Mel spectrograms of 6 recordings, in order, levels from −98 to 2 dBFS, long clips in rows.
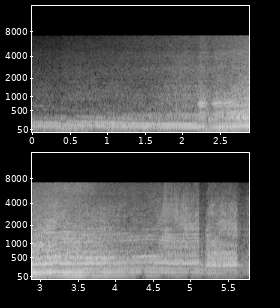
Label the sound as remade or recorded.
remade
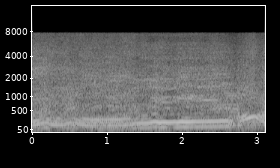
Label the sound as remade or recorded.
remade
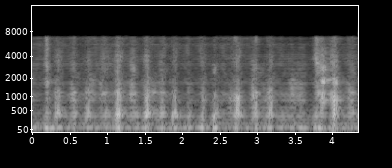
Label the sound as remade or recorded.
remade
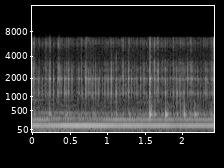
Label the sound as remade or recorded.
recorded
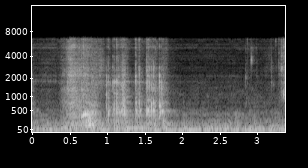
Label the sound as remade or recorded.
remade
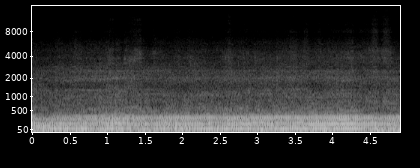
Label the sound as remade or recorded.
remade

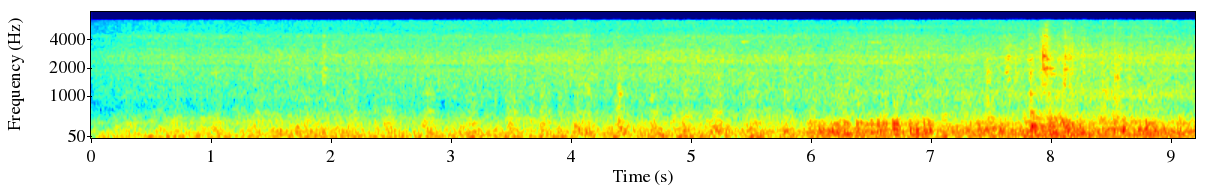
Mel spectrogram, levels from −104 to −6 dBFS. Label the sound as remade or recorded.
recorded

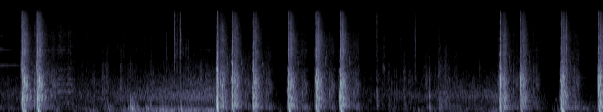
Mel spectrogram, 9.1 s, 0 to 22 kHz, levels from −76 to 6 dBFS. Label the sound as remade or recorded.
recorded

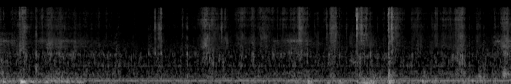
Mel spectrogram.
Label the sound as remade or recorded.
remade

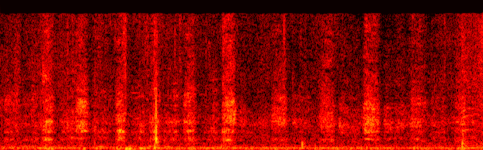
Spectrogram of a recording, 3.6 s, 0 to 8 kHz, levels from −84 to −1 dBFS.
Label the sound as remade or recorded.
recorded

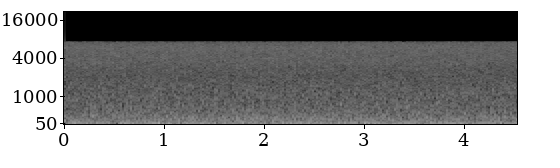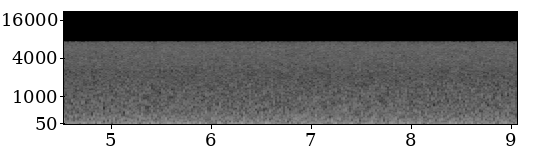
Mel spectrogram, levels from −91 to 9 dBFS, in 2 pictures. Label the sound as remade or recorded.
remade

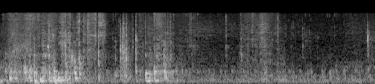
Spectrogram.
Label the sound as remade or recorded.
recorded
